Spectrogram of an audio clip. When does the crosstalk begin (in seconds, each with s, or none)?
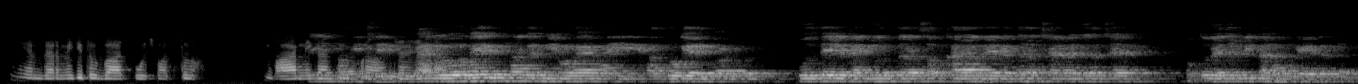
3.1 s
